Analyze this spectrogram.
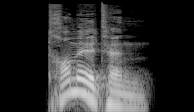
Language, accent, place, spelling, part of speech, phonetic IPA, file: German, Germany, Berlin, trommelten, verb, [ˈtʁɔml̩tn̩], De-trommelten.ogg
- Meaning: inflection of trommeln: 1. first/third-person plural preterite 2. first/third-person plural subjunctive II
